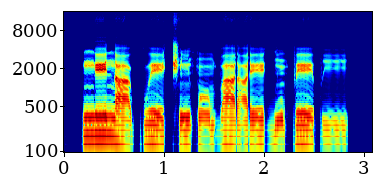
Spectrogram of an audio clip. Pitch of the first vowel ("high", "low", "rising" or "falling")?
high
